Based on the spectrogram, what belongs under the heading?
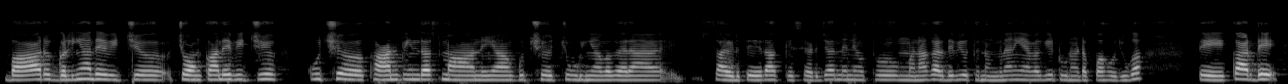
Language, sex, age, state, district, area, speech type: Punjabi, female, 18-30, Punjab, Ludhiana, urban, spontaneous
